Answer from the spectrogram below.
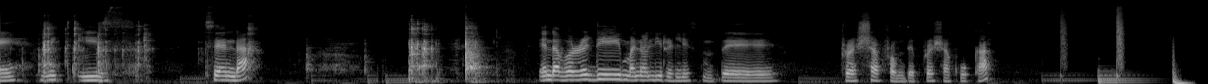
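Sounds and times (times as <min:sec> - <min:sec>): faint background music: 0:00.0 - 0:10.6
metal lid clanking on counter: 0:00.4 - 0:01.6, 0:04.1 - 0:05.0.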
